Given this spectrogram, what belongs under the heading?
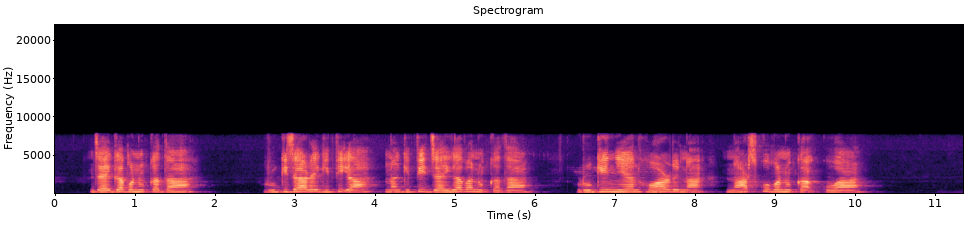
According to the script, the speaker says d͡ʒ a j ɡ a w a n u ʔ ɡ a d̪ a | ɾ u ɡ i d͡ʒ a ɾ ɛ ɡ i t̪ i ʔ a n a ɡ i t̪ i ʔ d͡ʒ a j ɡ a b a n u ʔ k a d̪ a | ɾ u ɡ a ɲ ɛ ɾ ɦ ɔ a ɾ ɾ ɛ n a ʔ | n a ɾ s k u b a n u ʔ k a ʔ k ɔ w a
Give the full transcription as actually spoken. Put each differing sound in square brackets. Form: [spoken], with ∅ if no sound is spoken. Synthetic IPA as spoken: d͡ʒ a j ɡ a [b] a n u ʔ [k] a d̪ a | ɾ u ɡ i d͡ʒ a ɾ ɛ ɡ i t̪ i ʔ a n a ɡ i t̪ i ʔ d͡ʒ a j ɡ a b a n u ʔ k a d̪ a | ɾ u ɡ [i] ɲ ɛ [l] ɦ ɔ a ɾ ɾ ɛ n a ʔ | n a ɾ s k u b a n u ʔ k a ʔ k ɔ w a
